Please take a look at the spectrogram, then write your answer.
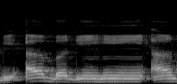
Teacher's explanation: ba-nya sukun asli berarti qalqalah sugro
